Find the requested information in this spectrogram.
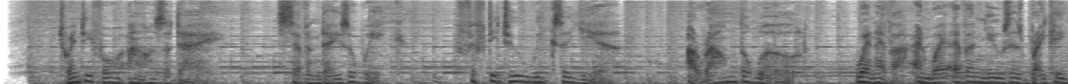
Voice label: promos

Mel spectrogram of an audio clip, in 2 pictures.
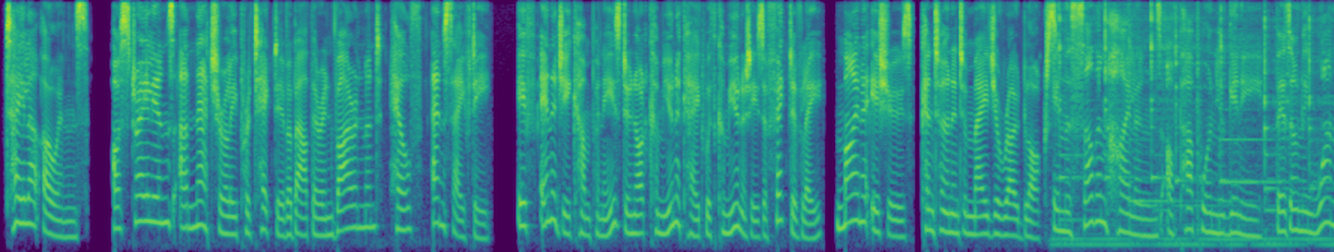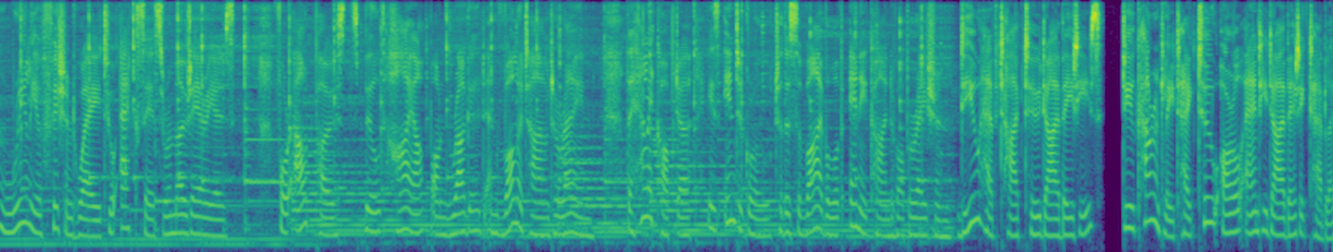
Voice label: corporate

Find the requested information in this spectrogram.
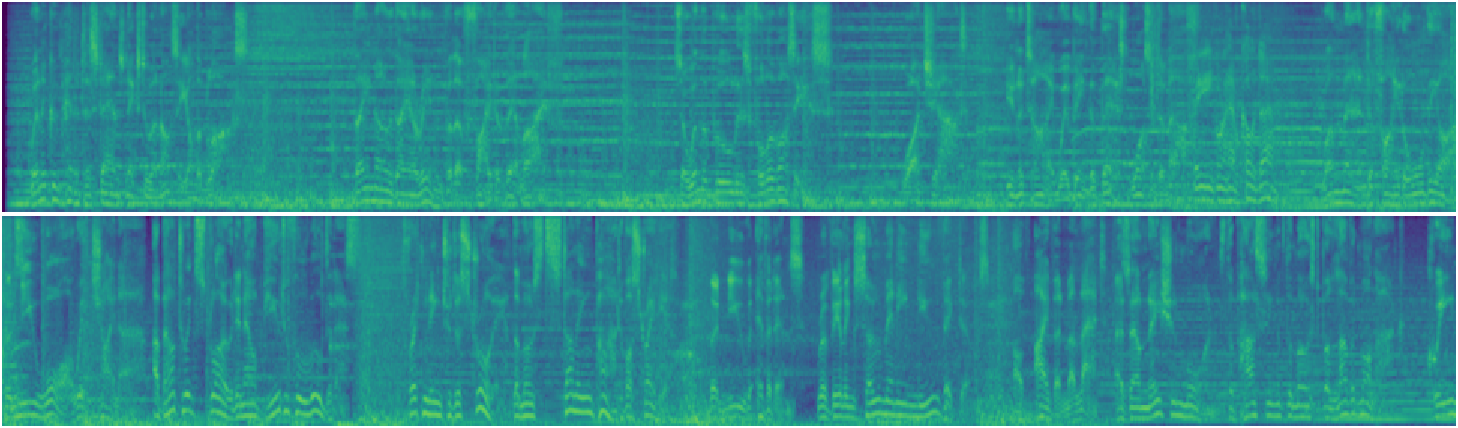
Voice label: TV Promos

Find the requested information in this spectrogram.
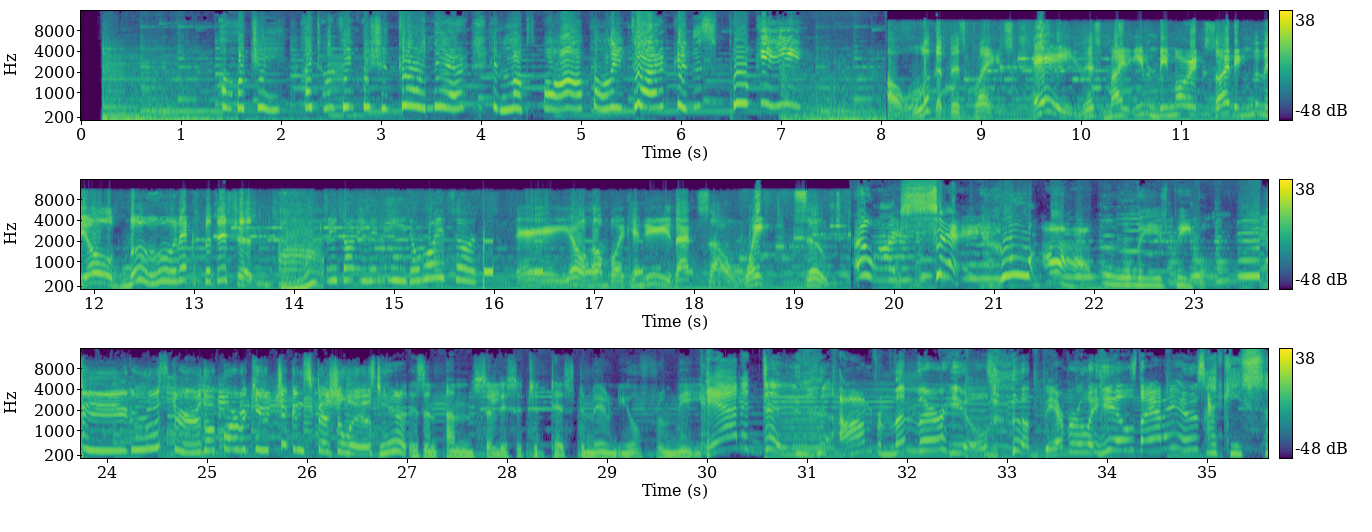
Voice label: animation

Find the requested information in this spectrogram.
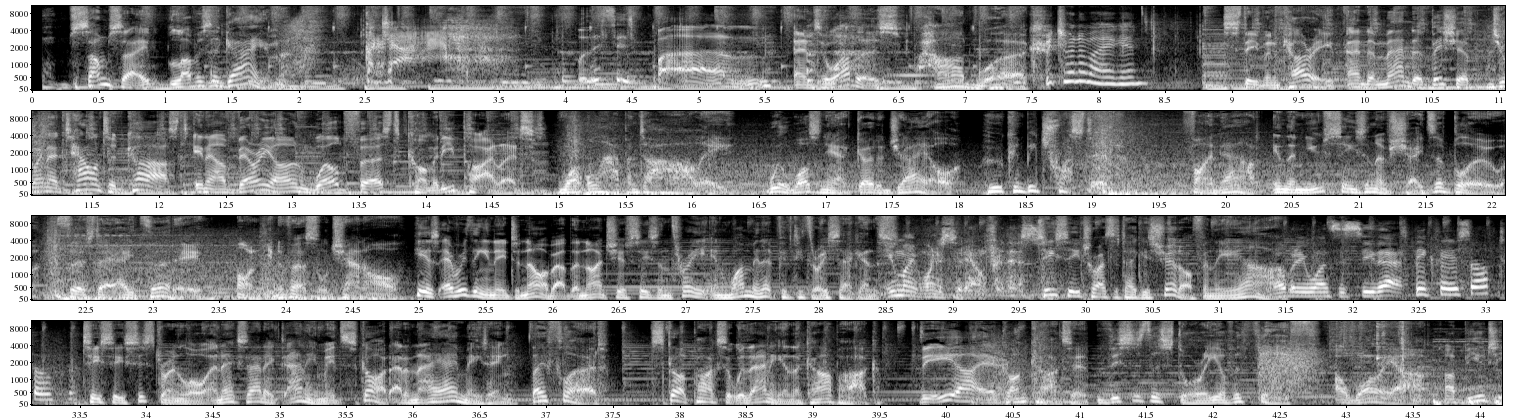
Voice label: Promo

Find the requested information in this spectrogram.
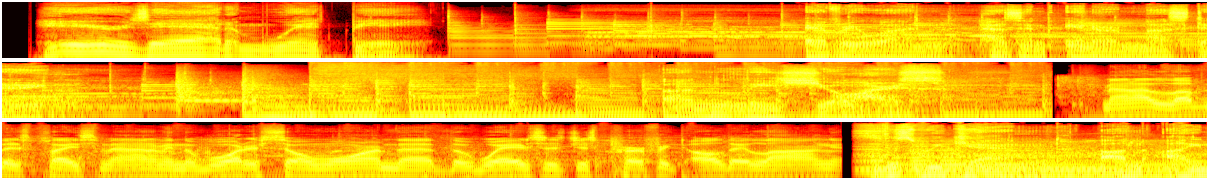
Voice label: US accents and characters

